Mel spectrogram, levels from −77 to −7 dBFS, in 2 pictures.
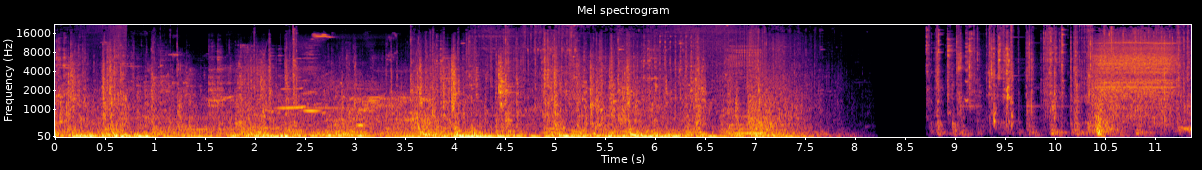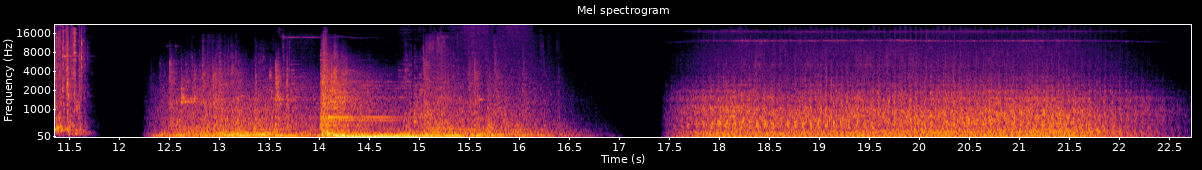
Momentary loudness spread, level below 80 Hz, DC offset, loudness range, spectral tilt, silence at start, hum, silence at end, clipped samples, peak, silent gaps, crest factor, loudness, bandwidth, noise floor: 11 LU; -22 dBFS; under 0.1%; 8 LU; -4 dB/octave; 0 s; none; 0.25 s; under 0.1%; -2 dBFS; 8.24-8.65 s, 11.93-12.24 s, 17.05-17.42 s; 18 dB; -20 LUFS; over 20 kHz; -48 dBFS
